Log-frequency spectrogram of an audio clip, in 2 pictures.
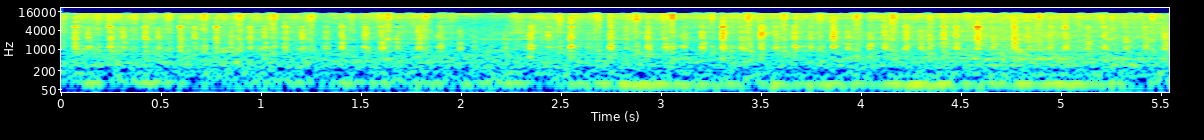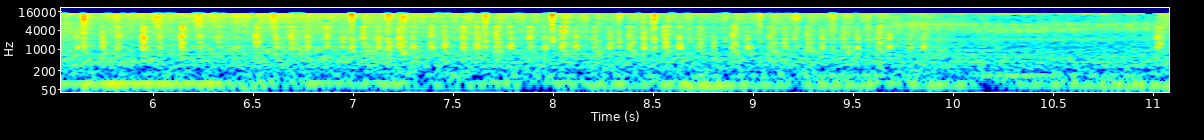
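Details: Mercedes C200 idling with a steady low growl and rough churning from the worn power steering pump bearing, which made steering heavy; the pump was replaced. The AC compressor is also starting to make noise.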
